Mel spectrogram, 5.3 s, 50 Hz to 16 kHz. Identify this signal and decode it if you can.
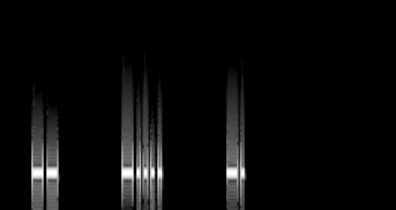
Morse code, heard as a keyed tone, about 25 wpm, spaced as for 9 wpm, 700 Hz. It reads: M6N
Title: USA Call Signs - 6x Character Spacing - 25wpm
